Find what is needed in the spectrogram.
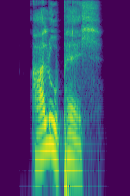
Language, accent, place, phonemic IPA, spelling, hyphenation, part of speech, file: German, Germany, Berlin, /ˈalʊˌpɛç/, Alu-Pech, A‧lu-‧Pech, noun, De-Alu-Pech.ogg
- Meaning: The disappointment caused by a missed scoring opportunity where the ball is deflected off the goalposts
